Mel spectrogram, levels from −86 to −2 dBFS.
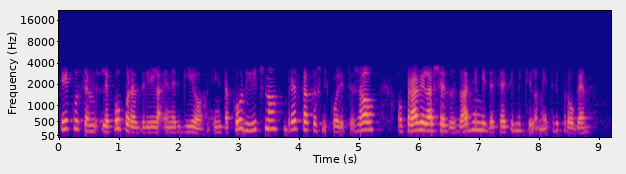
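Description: The iLBC codec colours the speech from start to finish. The audio sits in a telephone band of roughly 250 Hz to 3.4 kHz, and nothing above 3.6 kHz passes, so sibilants lose their edge and the sound is boxy. Each frame's excitation is coded on its own, consistent with 30 ms frames and the 13.33 kbps mode. The codec damage is plainly audible as a rough, slightly synthetic texture.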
